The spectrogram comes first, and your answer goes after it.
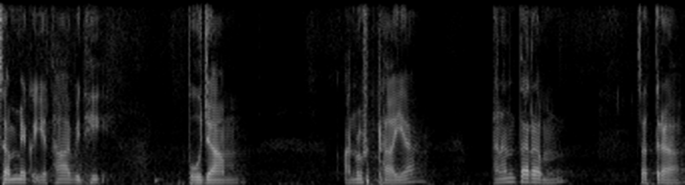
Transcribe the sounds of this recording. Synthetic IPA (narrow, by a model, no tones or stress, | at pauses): sɐmjɐkjɐt̪ʰaːʋid̪ʱi | puːd͡ʒaːm | ɐnuʂʈʰaːjɐ | ɐnɐnt̪ɐɾɐm | t̪ɐt̪ɾɐ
